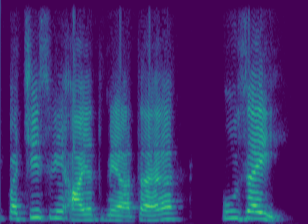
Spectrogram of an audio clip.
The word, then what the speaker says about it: اوزئی: آیت میں آتا ہے اوزئی، اوزئی، زے کے اوپر زبر ہے، آگے چھوٹی یہ ہے، اوزئی۔ اب میں آپ کو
